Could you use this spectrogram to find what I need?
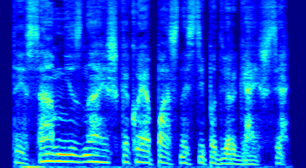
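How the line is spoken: Hissed, frightened. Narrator (Russian): прошипел Мурскул, затравленно озираясь

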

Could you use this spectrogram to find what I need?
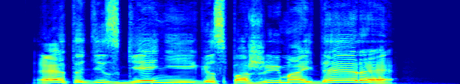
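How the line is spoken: Delighted shout. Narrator (Russian): с восторгом крикнули позади меня

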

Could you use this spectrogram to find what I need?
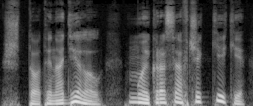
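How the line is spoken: Moaning. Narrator (Russian): она застонала

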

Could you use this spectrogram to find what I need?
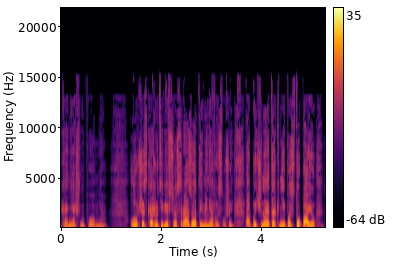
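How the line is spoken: Rapid chatter. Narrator (Russian): затараторила Женя

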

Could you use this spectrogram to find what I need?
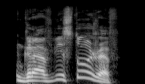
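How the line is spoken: Babbling while running up. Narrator (Russian): пролепетал он, подбегая

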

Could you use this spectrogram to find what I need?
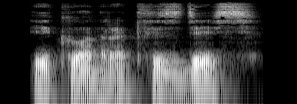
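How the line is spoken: Quiet remark. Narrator (Russian): тихо заметил фон Вегерхоф

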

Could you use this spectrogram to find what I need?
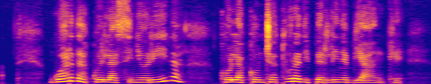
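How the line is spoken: Whispered. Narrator (Italian): bisbigliò Catherine

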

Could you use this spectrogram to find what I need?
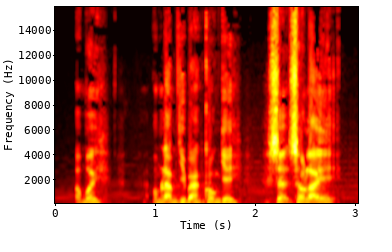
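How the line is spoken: Shout. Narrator (Vietnamese): Nó nhìn ông Quang mà hét lên

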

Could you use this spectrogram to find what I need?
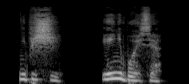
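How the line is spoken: Whisper. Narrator (Russian): прошептал он

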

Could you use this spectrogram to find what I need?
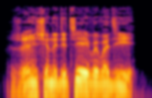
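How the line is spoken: Growl. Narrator (Russian): рыкнул

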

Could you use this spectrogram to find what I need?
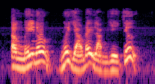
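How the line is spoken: Dazed sudden shout. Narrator (Vietnamese): Chí Tôn cảm thấy như vừa hít xong một cuộn khói mê hồn, chàng bỗng hét lên

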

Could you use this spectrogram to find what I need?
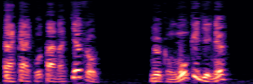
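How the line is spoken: Angry. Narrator (Vietnamese): Mạnh Đào giận dữ nói

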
